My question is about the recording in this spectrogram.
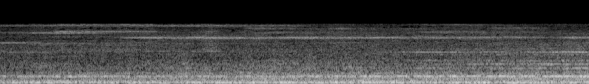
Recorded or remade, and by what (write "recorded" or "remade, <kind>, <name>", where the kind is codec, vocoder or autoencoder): recorded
